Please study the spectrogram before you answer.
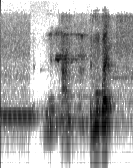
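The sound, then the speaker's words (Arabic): A mobile phone goes off during a Quran recitation lesson on Tajweed rules, a steady electronic tone held for under a second, then short broken electronic bursts amid voices. “الموبايل شيخنا. ليس من عندي إن شاء الله.”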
